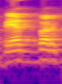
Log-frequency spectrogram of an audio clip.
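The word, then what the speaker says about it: Svedberg: সবেদ বার্গ কি বার কিন্তু আসলে সবেদ উচ্চারণ করি না আমরা বেদবার্গ উচ্চারণ করি কি বলি বেদবার্গ আর যাই হোক বিজ্ঞানীর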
